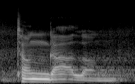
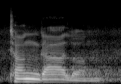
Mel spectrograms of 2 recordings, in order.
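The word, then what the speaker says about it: tangalung: Tanggalang. May I have the origin, please? This word is from Malay. Tanggalang. Are there any alternative pronunciations, please? Just Tanggalang.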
